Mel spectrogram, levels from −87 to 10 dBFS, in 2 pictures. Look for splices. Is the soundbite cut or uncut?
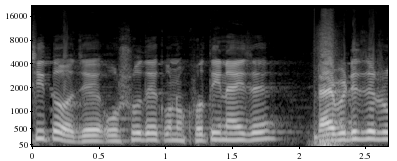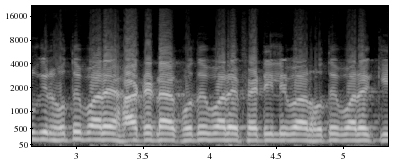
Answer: cut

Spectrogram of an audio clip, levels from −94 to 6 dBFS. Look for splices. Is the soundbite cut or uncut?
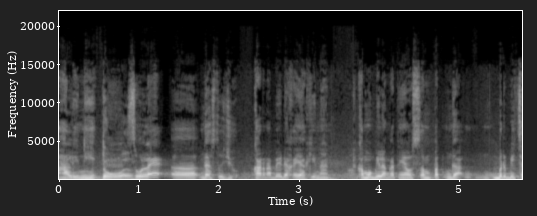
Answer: cut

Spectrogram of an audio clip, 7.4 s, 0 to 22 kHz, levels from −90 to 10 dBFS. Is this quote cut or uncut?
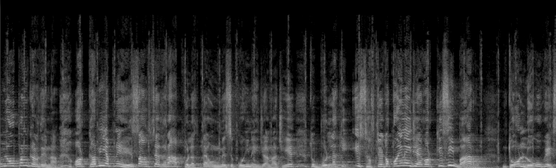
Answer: uncut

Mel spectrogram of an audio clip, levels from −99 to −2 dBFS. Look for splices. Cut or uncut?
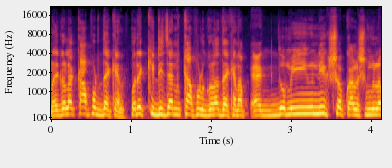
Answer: cut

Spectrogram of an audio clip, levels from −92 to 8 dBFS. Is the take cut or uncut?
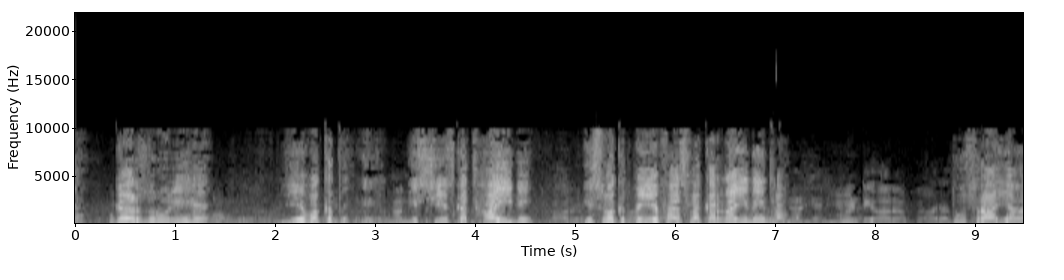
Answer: uncut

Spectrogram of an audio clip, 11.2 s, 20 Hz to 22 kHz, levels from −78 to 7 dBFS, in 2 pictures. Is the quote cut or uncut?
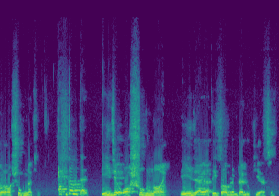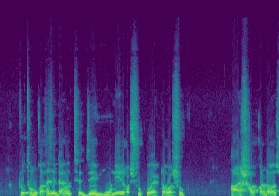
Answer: uncut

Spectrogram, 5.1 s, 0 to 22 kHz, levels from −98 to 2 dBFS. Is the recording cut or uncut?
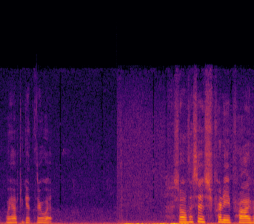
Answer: cut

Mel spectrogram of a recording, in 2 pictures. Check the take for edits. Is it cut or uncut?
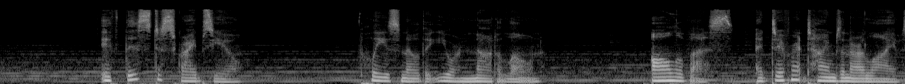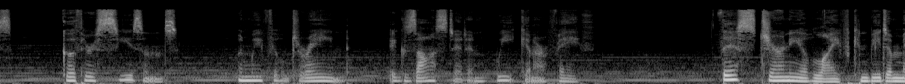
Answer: cut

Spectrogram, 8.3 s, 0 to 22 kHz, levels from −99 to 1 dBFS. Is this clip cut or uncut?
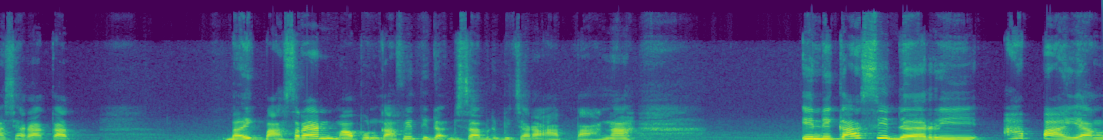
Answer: uncut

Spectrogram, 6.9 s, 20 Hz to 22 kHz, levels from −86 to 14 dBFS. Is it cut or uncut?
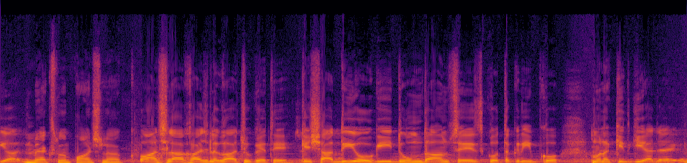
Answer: uncut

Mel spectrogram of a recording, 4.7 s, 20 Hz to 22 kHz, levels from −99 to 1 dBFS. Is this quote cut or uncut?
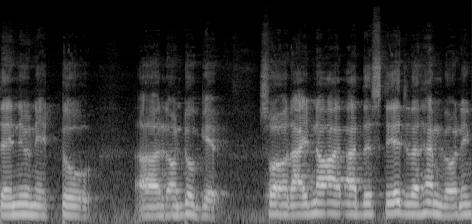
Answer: uncut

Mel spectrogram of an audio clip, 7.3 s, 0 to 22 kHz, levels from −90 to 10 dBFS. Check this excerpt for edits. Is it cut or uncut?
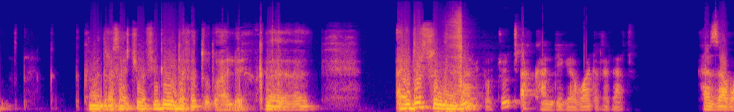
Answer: cut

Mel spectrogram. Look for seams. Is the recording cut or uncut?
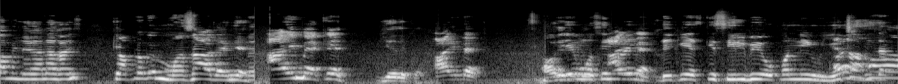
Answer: cut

